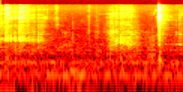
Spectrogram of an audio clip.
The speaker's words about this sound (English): And we're sitting here eating brownie brittle with Reese's Pieces in it. Oh, my God. So good. It's at Sam's Club, if you guys are wondering. It's so good. Just listen to the crunch.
